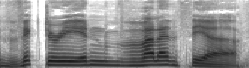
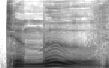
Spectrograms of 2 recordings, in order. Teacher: It doesn't sound like the B in English. It sounds like an F with a vocal cord activated.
